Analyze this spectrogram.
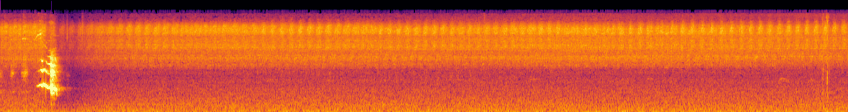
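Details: A steady high cicada drone fills a backyard after a rainy spell, with a brief loud sharp sound near the start before the even buzzing resumes.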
